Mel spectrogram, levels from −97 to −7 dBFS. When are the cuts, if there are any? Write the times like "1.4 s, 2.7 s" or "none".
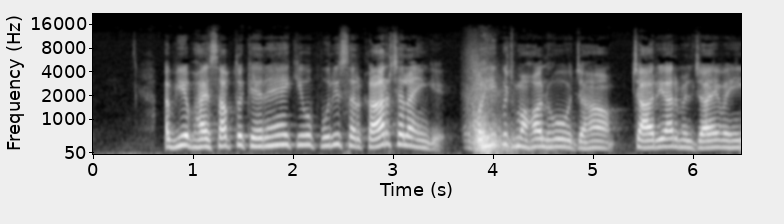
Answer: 3.8 s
